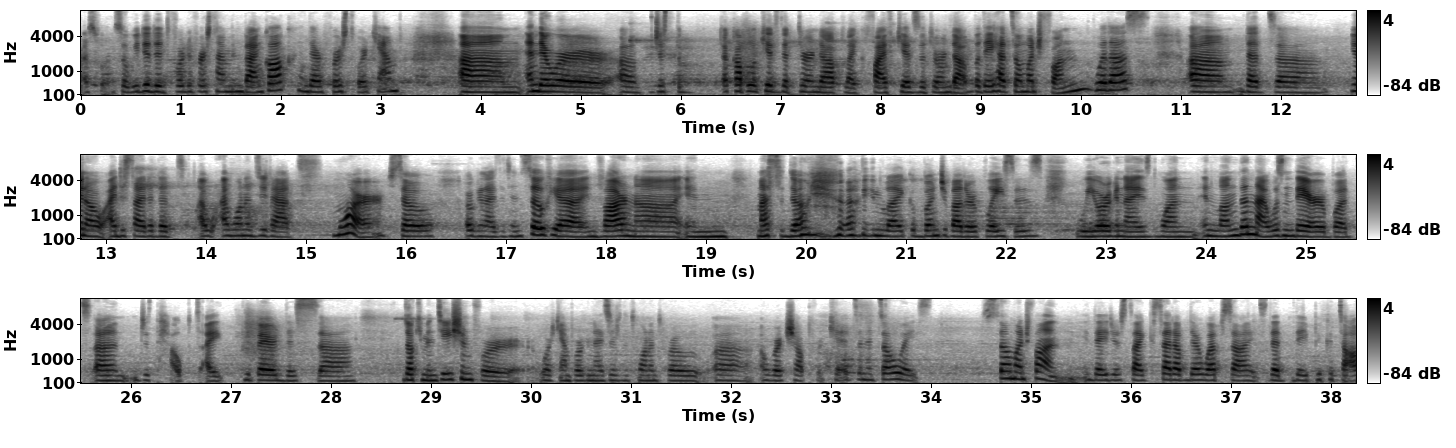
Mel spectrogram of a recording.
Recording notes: We recorded this at WordCamp Europe 2019 in Berlin, and the location that we chose was the main thoroughfare corridor! This means that we were really well placed to be found, but also that it means that there was a fair amount of noise in the background. But… it’s the noise of 3,000 WordPressers having a great time.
